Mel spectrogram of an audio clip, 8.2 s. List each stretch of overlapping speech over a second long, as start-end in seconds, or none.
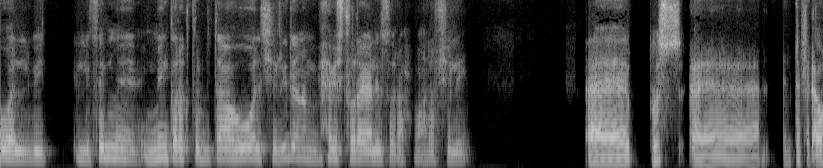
none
